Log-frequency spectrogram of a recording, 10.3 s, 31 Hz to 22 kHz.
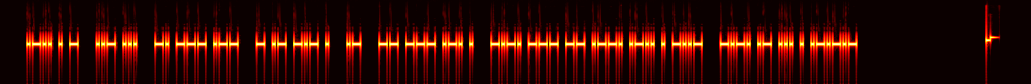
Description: Morse code, heard as a keyed tone, about 44 wpm, 700 Hz. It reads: LET US NOW TAKE A MORE COMPLEX CASE.
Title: Sentences from Top 900 Words 45wpm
